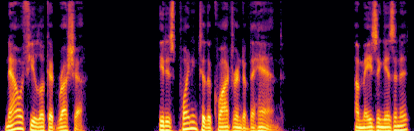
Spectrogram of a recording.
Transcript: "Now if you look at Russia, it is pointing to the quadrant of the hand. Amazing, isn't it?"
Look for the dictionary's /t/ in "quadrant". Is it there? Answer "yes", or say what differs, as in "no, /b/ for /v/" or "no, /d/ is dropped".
no, /t/ is dropped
